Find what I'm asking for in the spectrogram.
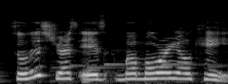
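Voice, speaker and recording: A woman speaks over noticeable background noise. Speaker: lolita fashion youtuber. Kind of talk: casual chat to camera. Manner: fast.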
